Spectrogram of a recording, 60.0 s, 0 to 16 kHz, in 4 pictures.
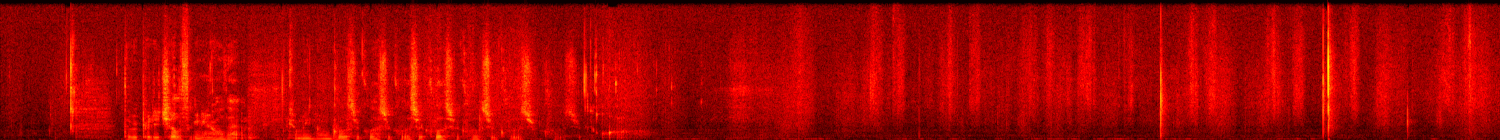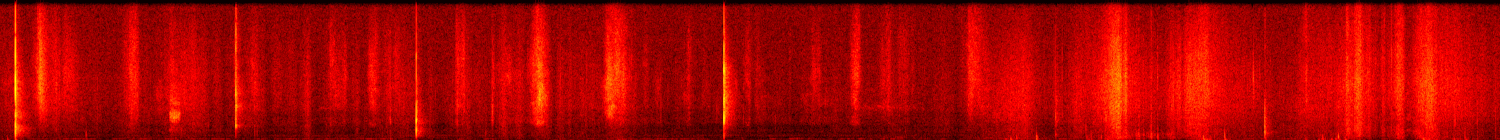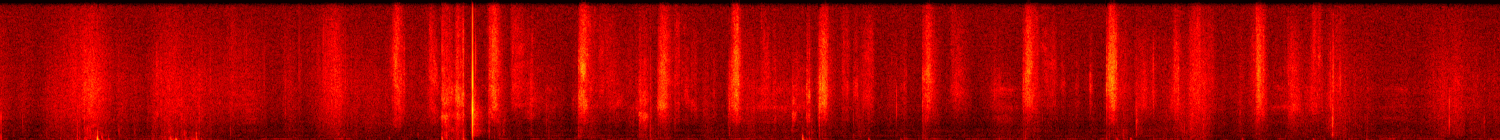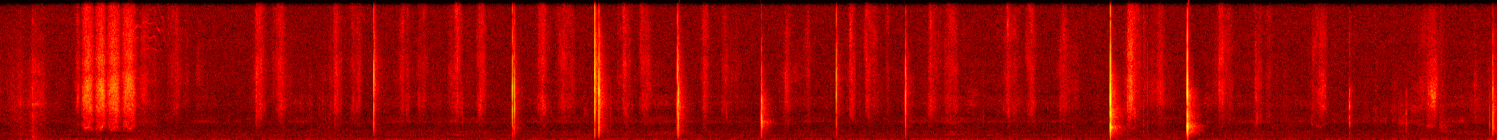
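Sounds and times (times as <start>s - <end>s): rustling near microphone: 7.3s - 59.9s.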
